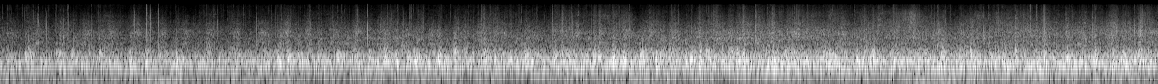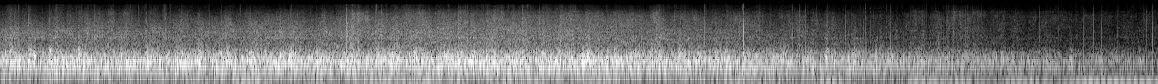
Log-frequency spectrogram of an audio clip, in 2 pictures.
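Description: Steam-era train on the move: a steady rumble of rolling wheels and cars that builds a little, holds, then eases off near the end.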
